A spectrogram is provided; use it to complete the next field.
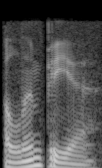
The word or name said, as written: Olympia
